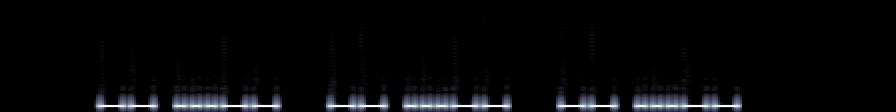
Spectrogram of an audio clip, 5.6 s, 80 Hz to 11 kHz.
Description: Morse code, heard as a keyed tone, about 25 wpm, 700 Hz. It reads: M3 M3 M3
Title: Callsign Prefixes for Top 25 DXCC - Repeated 3x - 25wpm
